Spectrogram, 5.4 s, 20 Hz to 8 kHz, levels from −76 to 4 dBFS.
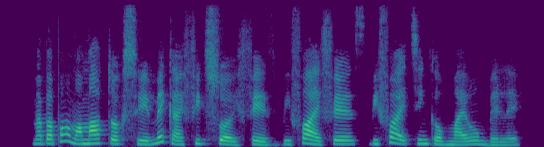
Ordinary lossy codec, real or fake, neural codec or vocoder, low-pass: none; fake; codec, 16 kHz, 0.5 kbps, X-Codec, WavLM features, trained on Multilingual LibriSpeech; none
